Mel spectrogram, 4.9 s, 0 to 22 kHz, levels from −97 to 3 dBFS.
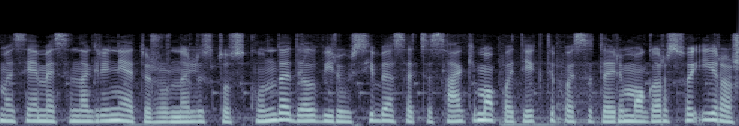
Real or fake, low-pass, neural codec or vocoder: real; 7.2 kHz; none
